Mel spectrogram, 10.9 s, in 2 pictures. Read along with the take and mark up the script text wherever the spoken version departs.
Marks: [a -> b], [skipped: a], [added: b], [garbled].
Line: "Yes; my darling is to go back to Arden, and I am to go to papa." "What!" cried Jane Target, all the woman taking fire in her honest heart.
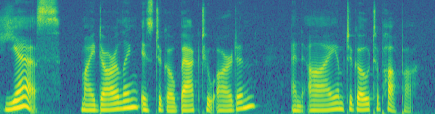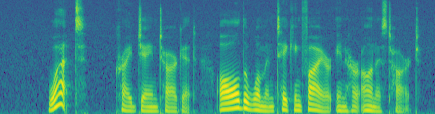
"Yes; my darling is to go back to Arden, and I am to go to papa." "What!" cried Jane Target, all the woman taking fire in her honest heart.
